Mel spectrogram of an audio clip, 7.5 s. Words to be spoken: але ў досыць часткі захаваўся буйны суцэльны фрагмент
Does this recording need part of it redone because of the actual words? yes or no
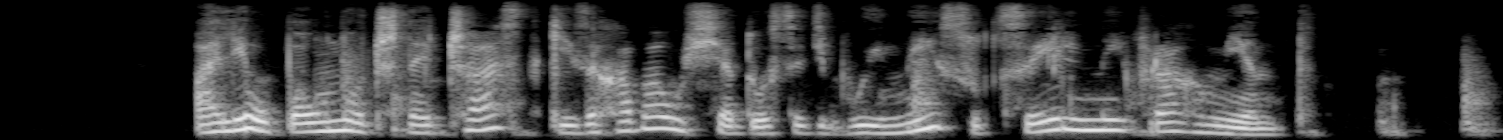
yes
